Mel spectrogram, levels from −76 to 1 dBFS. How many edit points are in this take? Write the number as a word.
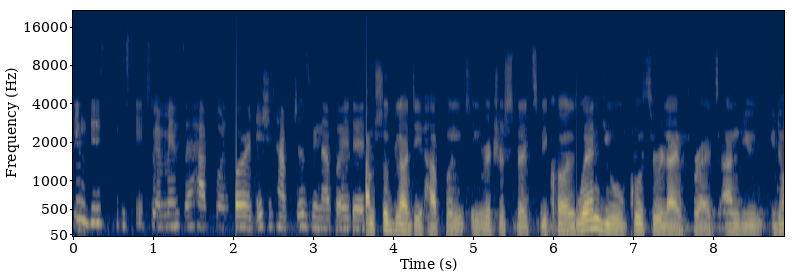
three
